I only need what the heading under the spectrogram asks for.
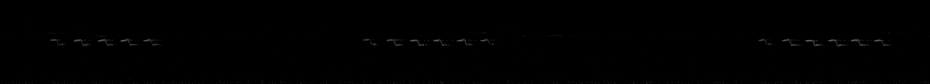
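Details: Bald eagles at their nest atop a Loblolly Pine by Kincaid Lake, Kisatchie National Forest, Louisiana, visiting on 3-10-23 while the fledged eaglets were away; three bursts of five or six high, thin, piping chitters, spaced a few seconds apart.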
